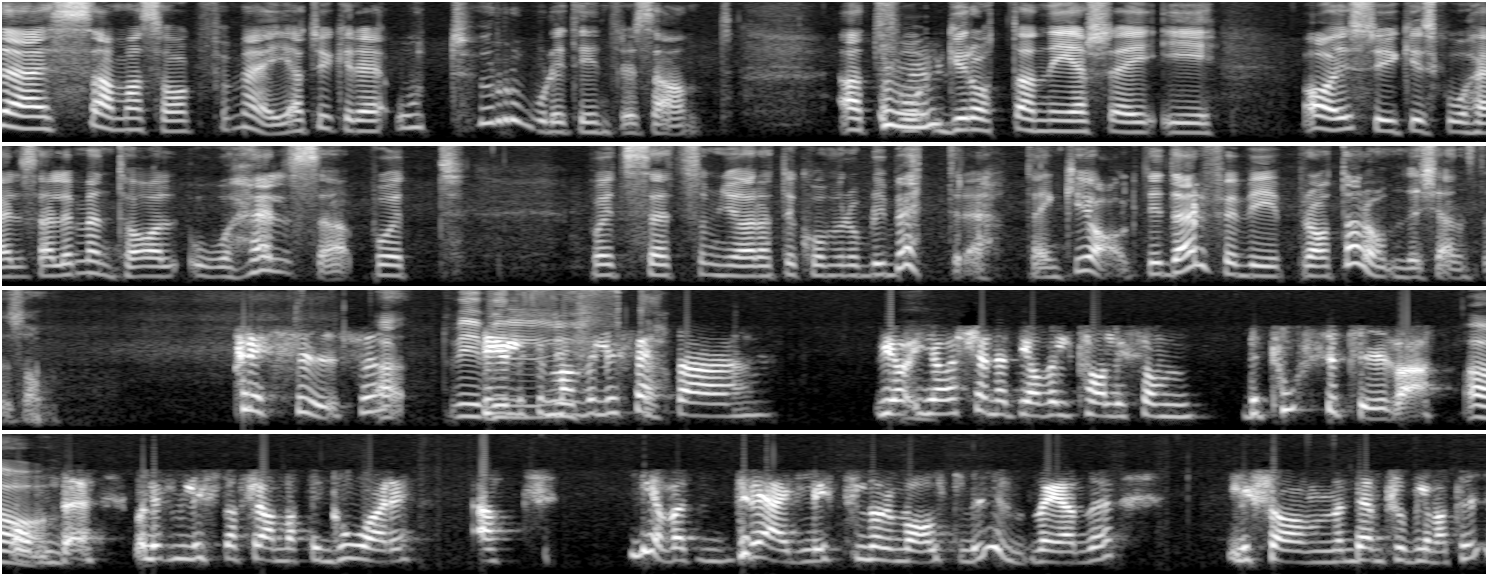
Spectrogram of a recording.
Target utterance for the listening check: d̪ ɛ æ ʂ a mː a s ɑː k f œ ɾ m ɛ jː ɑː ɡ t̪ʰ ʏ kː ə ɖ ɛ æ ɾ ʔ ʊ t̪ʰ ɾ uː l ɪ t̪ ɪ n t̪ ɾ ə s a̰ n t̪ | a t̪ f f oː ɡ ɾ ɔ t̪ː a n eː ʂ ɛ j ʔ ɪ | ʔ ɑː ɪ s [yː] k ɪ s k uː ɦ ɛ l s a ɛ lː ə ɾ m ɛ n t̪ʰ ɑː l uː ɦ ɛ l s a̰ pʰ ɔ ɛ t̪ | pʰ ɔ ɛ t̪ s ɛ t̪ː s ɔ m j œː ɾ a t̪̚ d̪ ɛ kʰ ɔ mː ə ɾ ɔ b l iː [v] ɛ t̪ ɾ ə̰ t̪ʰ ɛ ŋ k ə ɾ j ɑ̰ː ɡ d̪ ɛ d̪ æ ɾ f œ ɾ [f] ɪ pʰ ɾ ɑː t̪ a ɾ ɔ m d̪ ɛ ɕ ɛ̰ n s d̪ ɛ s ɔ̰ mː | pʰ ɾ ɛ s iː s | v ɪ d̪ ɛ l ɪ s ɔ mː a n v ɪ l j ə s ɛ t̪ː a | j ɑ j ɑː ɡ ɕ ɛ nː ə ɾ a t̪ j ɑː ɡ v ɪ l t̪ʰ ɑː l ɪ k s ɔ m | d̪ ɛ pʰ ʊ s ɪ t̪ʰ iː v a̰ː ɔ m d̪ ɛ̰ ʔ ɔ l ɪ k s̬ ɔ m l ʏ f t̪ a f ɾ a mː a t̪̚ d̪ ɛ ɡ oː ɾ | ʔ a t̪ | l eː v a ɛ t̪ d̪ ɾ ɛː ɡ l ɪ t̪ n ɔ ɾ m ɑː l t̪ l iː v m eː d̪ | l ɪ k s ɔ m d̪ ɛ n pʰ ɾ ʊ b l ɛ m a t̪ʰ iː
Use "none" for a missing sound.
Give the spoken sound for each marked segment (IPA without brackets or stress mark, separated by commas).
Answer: yː, b, v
